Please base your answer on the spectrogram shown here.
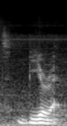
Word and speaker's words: buret: is fine to understand but remember the pronunciation is at the start buret dropper dropper a tube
